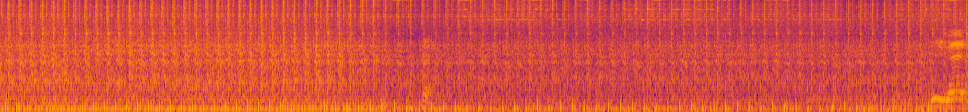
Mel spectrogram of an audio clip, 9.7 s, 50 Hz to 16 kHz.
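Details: Vintage single-cylinder engine, a free neighbor engine just rebuilt and not run in 30 years, with its choke still unlinked, chuffs at a fairly quick beat that wavers a little in speed and strength. It is slightly wobbly but good for a one-cylinder.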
